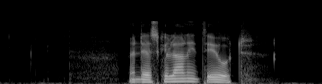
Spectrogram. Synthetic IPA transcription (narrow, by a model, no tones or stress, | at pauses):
mɛnd̪ɛskɵlːəhanɪnt̪ʰəjʊʈː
